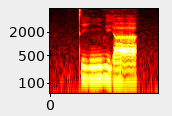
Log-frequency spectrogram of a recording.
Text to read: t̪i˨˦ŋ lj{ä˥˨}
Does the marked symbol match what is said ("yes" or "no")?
no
